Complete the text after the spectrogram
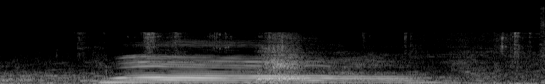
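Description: A young man groans loudly in pain, close by.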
